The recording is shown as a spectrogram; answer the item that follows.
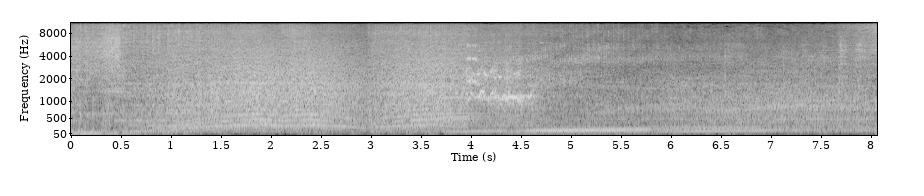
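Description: A car engine revving as the car pulls away hard, with tyre noise. Its pitch climbs, dips once about three seconds in as at a gear change, then runs steady at speed.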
